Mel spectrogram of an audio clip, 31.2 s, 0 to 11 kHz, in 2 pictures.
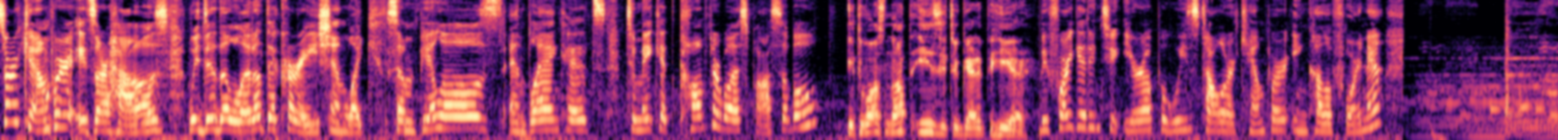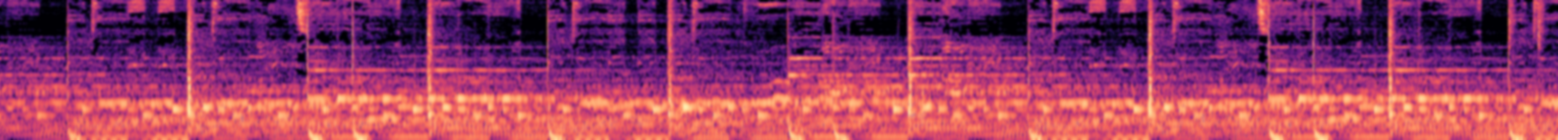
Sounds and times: Music: 14.0 - 31.1.

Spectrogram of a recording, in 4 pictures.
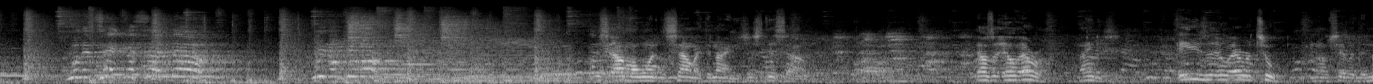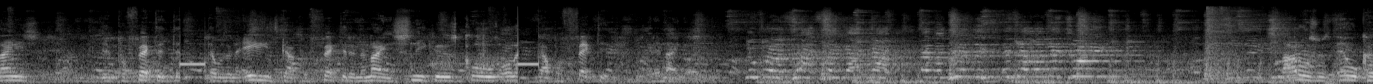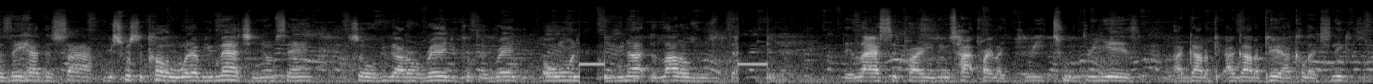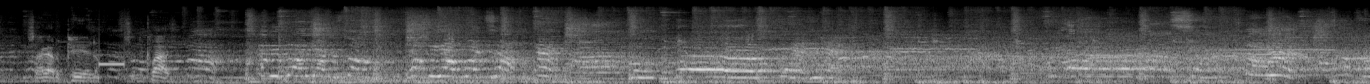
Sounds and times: Music: 0.0 - 54.8
Speech: 26.4 - 46.8.

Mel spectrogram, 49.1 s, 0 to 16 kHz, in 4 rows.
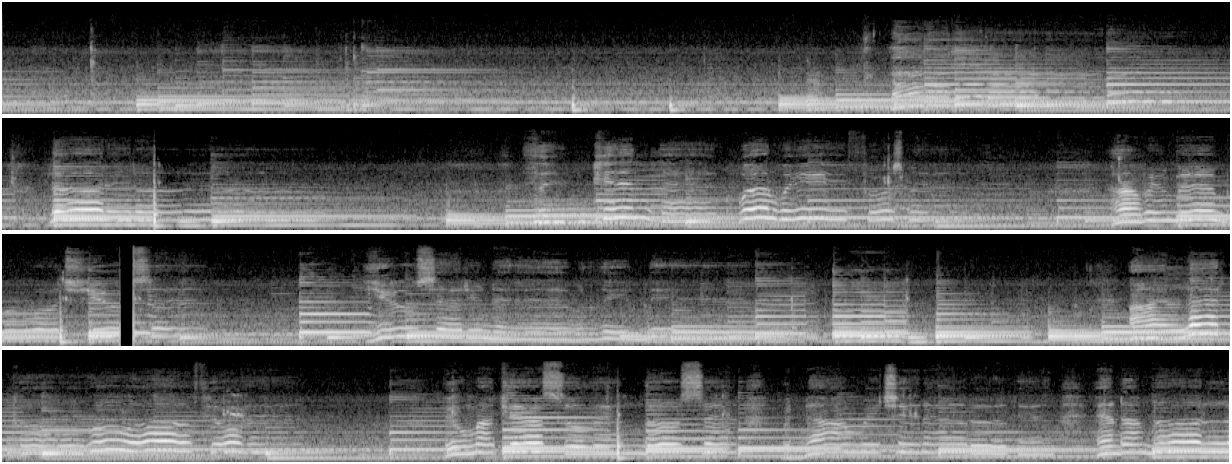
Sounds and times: Acoustic guitar: 0.0 - 49.1
Strum: 0.0 - 49.1.

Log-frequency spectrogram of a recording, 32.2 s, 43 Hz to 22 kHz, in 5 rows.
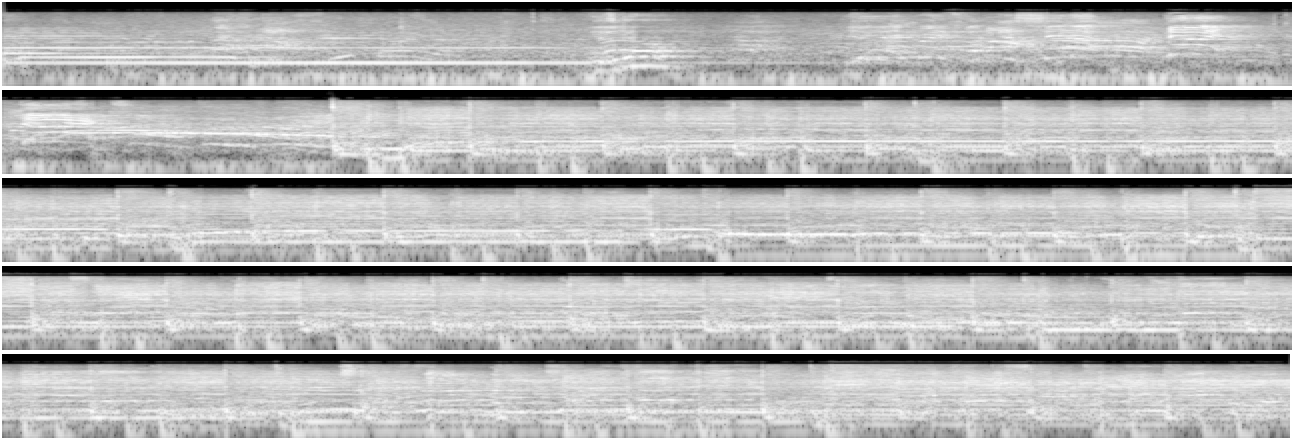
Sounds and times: Music: 0.0 - 3.2, 8.0 - 32.2.

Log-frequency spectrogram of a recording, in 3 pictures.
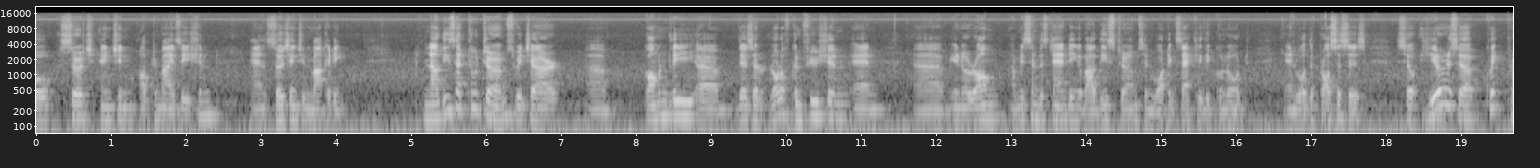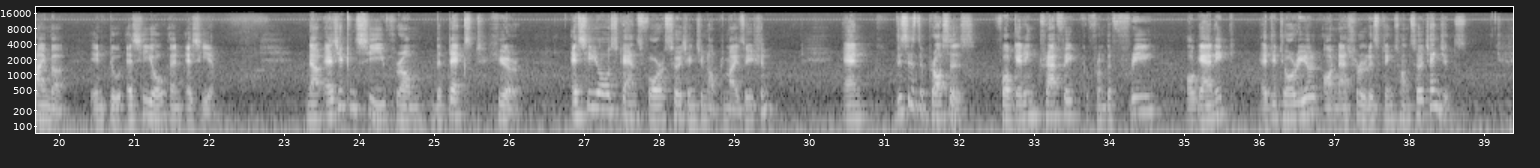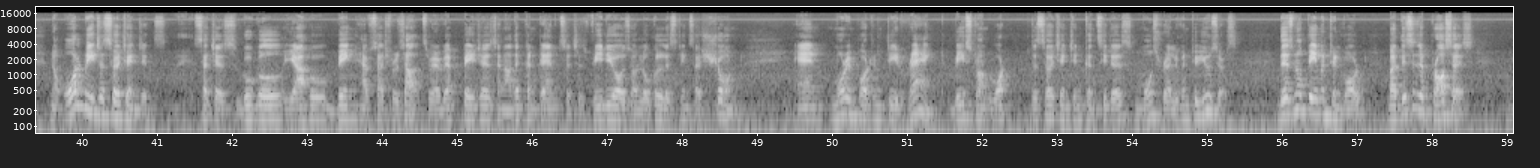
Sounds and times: Speech: 0.0 - 4.2, 5.1 - 22.2, 23.3 - 26.2, 26.8 - 29.6, 30.5 - 38.8, 39.6 - 48.8, 49.5 - 55.4, 56.0 - 59.0.

